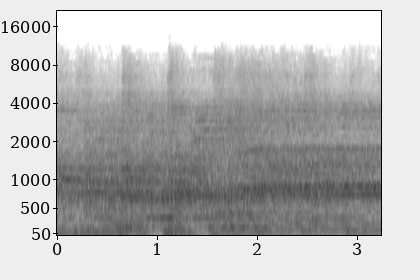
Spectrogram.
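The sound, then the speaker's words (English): A dense, continuous roar of thousands of fans fills an arena, steady and loud throughout, with many voices blending into one wash of screaming and cheering. “It wasn't long before the song moved out of the locker room and into the arena to the delight of thousands of screaming fans”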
